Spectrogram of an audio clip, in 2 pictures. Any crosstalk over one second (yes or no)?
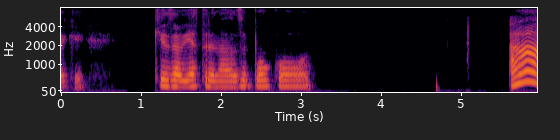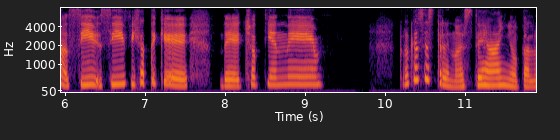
no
